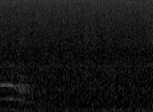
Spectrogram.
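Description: Near silence: room tone with a steady low hum. There is one faint, short pitched call right at the start.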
